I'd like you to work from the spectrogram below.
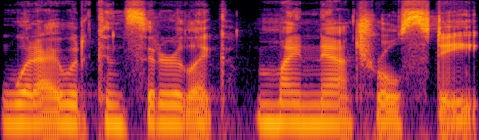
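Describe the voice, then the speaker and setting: A woman with a dark, mellow tone and monotone, flat intonation. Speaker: solo podcaster. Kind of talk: casual monologue. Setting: home recording at night. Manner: rambling, laughs often.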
